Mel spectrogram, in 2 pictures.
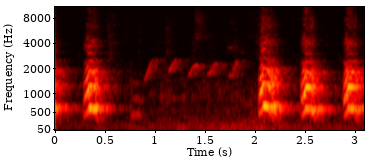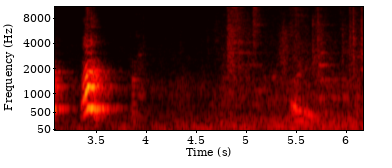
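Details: A German Shepherd at a purebred dog kennel gives a quick run of deep, harsh barks, one after another about twice a second.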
